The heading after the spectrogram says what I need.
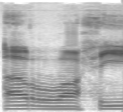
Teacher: Nah, inilah disebut dengan mad arid lisukun. Ada mad ya sebelumnya kasrah ketemu dengan huruf yang disukunkan karena waqaf. · Kita sukunkan huruf mim karena kita berhenti di sini. Karena orang Arab itu ya, dia tidak membaca dengan harokat ketika waqaf.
